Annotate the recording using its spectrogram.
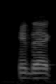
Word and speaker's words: Quebec: and I know a chick in Quebec. How do you say that? – Quebec, yeah.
